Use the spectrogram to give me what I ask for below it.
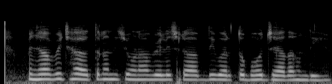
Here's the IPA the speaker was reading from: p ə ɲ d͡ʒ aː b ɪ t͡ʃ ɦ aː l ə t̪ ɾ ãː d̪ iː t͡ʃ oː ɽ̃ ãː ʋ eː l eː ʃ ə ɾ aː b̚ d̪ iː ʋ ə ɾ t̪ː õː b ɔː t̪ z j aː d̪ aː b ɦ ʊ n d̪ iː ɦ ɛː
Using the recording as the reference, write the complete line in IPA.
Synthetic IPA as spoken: p ə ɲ d͡ʒ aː b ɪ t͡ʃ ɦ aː ɾ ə t̪ ɾ ãː d̪ iː t͡ʃ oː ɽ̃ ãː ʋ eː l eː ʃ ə ɾ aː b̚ d̪ iː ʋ ə ɾ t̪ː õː b ɔː t̪ z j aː d̪ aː ɦ ʊ n d̪ iː ɦ ɛː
